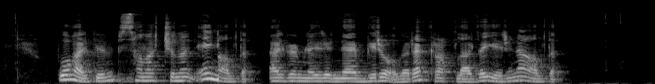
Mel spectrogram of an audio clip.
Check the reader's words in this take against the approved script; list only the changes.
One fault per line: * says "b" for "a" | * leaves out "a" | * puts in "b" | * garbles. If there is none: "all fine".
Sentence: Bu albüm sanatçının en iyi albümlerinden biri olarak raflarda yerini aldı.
* says "aldı" for "iyi"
